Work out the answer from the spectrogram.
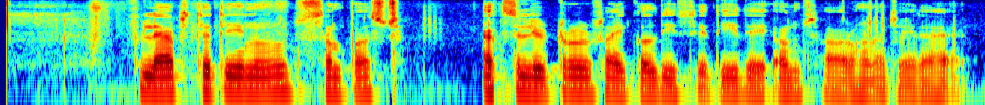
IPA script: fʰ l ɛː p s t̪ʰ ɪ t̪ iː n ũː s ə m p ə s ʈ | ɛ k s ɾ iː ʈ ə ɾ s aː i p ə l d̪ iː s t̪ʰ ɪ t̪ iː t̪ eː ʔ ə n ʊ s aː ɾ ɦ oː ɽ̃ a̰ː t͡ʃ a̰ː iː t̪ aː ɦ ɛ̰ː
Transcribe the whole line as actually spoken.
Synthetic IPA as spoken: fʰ l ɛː p s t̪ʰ ɪ t̪ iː n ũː s ə m p ə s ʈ | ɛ k s l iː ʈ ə ɾ s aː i k ə l d̪ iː s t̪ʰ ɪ t̪ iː d̪ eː ʔ ə n ʊ s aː ɾ ɦ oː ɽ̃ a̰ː t͡ʃ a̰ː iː d̪ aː ɦ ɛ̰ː

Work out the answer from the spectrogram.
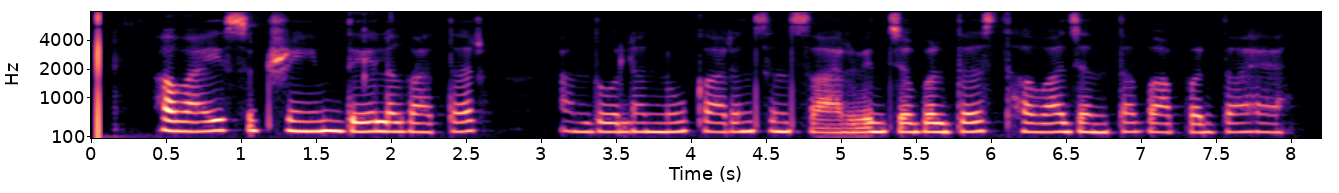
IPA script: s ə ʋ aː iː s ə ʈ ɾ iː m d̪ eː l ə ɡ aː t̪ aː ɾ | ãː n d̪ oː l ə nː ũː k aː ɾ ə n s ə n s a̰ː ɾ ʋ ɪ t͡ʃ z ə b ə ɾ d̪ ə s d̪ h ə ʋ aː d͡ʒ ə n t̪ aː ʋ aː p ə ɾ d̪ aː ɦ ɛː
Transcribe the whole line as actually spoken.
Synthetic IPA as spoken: h ə ʋ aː iː s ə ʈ ɾ iː m d̪ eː l ə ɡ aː t̪ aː ɾ | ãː n d̪ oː l ə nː ũː k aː ɾ ə n s ə n s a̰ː ɾ ʋ ɪ t͡ʃ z ə b ə ɾ d̪ ə s t̪ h ə ʋ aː d͡ʒ ə n t̪ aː ʋ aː p ə ɾ d̪ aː ɦ ɛː

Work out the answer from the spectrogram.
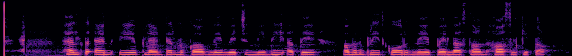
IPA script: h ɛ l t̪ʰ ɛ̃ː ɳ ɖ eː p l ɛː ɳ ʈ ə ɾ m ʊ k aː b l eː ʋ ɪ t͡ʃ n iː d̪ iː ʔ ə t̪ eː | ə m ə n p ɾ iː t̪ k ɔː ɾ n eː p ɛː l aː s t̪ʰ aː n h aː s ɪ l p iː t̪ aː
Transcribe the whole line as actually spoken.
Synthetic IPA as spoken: h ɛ l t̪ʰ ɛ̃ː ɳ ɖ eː p l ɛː ɳ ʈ ə ɾ m ʊ k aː b l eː ʋ ɪ t͡ʃ n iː d̪ iː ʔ ə t̪ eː | ə m ə n p ɾ iː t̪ k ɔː ɾ n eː p ɛː l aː s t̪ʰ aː n h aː s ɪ l k iː t̪ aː

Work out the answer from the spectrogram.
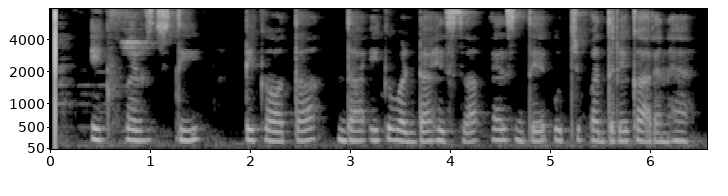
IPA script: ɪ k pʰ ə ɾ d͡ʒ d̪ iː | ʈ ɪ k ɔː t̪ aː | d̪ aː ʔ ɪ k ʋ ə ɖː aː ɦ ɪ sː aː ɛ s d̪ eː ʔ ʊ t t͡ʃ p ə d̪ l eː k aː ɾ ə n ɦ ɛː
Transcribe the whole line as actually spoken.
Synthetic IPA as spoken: ɪ k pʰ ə ɾ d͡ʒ d̪ iː | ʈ ɪ k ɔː t̪ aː | d̪ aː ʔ ɪ k ʋ ə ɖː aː ɦ ɪ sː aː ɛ s d̪ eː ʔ ʊ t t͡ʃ p ə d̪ ɾ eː k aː ɾ ə n ɦ ɛː

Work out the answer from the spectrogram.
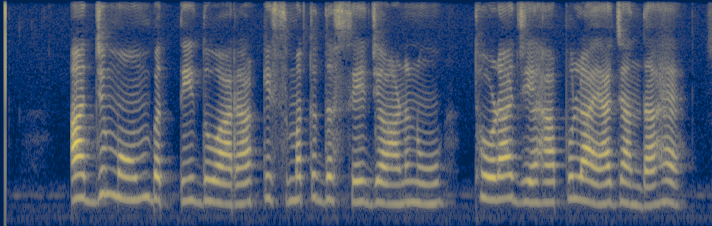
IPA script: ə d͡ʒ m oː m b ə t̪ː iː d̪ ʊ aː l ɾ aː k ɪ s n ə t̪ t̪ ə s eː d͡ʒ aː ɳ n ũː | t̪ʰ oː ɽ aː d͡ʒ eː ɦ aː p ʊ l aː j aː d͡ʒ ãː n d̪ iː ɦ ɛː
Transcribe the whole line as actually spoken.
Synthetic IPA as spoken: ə d͡ʒ m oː m b ə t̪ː iː d̪ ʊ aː ɾ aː k ɪ s m ə t̪ d̪ ə s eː d͡ʒ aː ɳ n ũː | t̪ʰ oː ɽ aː d͡ʒ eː ɦ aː p ʊ l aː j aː d͡ʒ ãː n d̪ aː ɦ ɛː

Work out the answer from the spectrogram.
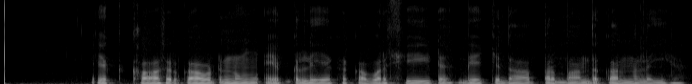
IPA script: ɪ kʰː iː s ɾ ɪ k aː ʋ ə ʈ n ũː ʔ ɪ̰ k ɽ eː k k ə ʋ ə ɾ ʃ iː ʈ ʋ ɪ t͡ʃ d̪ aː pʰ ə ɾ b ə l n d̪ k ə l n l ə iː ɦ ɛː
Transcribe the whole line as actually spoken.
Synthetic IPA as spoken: ɪ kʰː aː s ɾ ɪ k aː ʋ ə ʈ n ũː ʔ ɪ̰ k l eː kʰ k ə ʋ ə ɾ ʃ iː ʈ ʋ ɪ t͡ʃ d̪ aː p ə ɾ b ə n d̪ k ə ɾ n l ə iː ɦ ɛː

